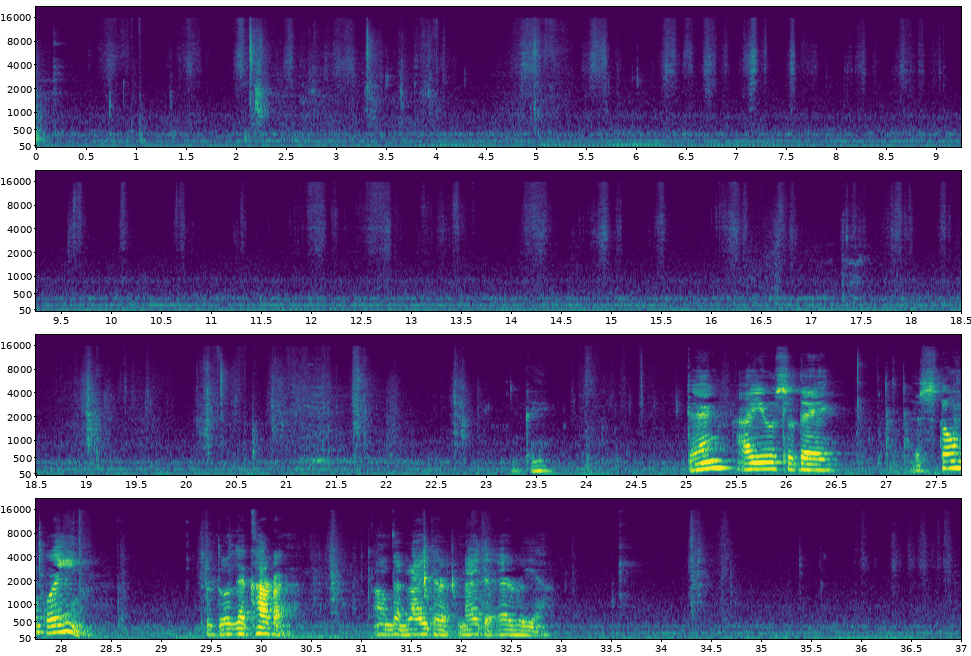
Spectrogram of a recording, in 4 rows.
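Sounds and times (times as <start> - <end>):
steady low hum: 0.0 - 37.0
ink brush swishing on paper: 0.6 - 21.9, 35.9 - 37.0.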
